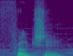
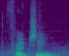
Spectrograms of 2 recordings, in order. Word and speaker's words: fruition: about a game yeah it's fruit but with the Ion at the end fruition fruition sounds super funny you're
